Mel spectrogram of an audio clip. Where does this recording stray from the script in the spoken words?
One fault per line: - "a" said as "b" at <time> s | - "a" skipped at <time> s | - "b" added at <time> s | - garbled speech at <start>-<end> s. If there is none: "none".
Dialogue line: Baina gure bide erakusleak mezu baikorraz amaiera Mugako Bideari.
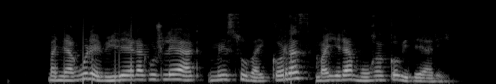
none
